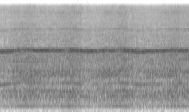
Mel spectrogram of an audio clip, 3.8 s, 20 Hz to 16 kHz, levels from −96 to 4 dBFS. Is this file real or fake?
fake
